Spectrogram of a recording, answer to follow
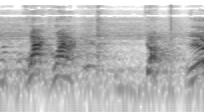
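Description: A man's voice calling out two short yelping "wow" exclamations, then another loud shout starting about a second and a half in.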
